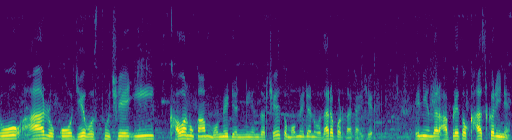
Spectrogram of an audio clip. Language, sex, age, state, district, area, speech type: Gujarati, male, 60+, Gujarat, Rajkot, urban, spontaneous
